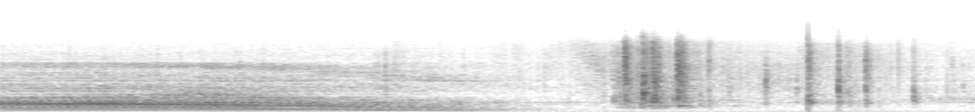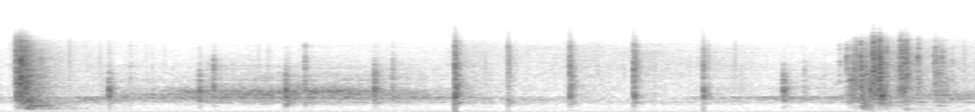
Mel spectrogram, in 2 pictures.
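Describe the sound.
A car engine drones and then winds down to a stop as it pulls up to a rustic lodge on a mountaintop, followed by many sharp clicks and thumps.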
